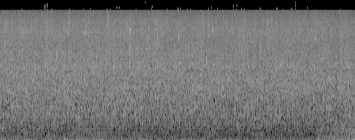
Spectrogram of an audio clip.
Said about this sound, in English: When you come through the tunnel, the sound of the river always hits you.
